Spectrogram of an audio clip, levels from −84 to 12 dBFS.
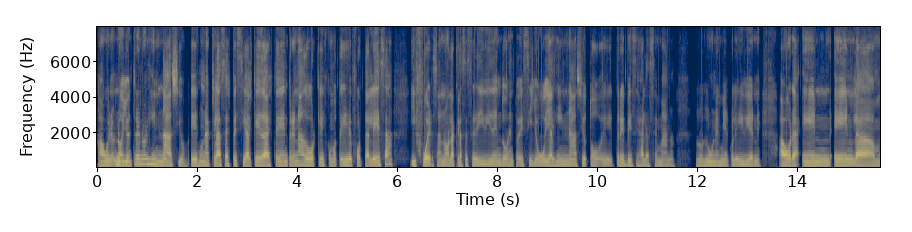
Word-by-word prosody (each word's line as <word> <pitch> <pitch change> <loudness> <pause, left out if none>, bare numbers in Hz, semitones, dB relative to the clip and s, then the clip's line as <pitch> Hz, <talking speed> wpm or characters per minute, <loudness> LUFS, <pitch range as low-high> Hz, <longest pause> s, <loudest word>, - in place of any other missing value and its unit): Ah, 190 0 +2
bueno, 185 -2 +1
no, 210 -2 +4
yo 190 0 +3
entreno 235 +6 0
en 260 - +2
gimnasio. 155 - +1
Es 165 0 +2
una 200 +2 -1
clase 200 0 +2
especial 185 -5 0
que 195 +4 0
da 180 -2 +6
este 185 +2 -1
entrenador, 190 -1 +1
que 175 -1 -4
es 165 - -6
como 175 0 -4
te 175 - -4
dije, 165 +1 +2
fortaleza 180 - 0 0.3
y 180 - -1
fuerza, 155 -5 +1
¿no? 140 +2 -1
La 155 +1 +1
clase 150 +2 -4
se 175 +1 -3
divide 150 -4 -1
en 150 +1 -2
2. 130 -2 0
Entonces, 130 +2 -5
si 160 +1 -5
yo 140 -1 -2
voy 145 +1 +2
al 150 +3 +1
gimnasio 150 -3 -2
to 145 -6 -5
eh, 125 -5 -4
3 150 -3 0
veces 145 +3 -4
a 155 - 0
la 150 -1 -4
semana, 120 -7 -8 0.4
los 145 -2 -5
lunes, 190 +5 -1
miércoles 165 0 -3
y 160 -1 -1
viernes. 130 -5 -2 0.3
Ahora, 195 -3 +4
en 180 -2 +1
en 180 -1 +2
la 150 -3 +5
170 Hz, 200 wpm, -19 LUFS, 145-185 Hz, 0.4 s, da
